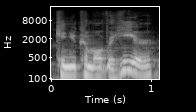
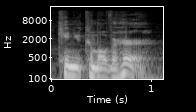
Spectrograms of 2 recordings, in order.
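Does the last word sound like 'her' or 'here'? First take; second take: here; her. First: The last word is said as standard 'here'. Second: The last word is said like 'her'. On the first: "in the sentence" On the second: "would be"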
